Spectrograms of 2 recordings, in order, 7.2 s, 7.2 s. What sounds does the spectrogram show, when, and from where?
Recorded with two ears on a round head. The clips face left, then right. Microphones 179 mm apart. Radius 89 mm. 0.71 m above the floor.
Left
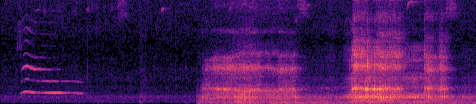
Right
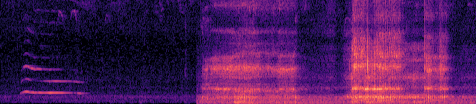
0.3 s a cat meowing: 40° left (ahead or behind), 0.7 m; by 1.3 s 35° right (ahead or behind), 1.0 m
2.9 s snoring: 30° right (ahead or behind), 0.5 m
